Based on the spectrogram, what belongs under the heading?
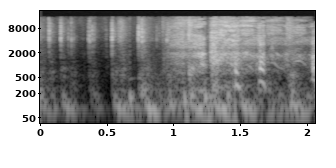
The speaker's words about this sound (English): Typing away on the keyboard there, getting all organised, all excited.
